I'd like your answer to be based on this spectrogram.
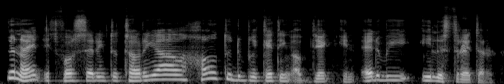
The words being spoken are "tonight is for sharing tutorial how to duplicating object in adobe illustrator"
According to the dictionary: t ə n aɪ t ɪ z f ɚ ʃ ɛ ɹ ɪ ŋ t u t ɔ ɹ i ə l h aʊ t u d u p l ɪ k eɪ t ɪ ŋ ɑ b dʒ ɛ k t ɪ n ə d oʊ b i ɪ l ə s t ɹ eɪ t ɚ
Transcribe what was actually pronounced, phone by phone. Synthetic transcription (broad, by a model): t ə n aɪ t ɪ s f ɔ s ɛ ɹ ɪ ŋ t u t ɔ ɹ i ə l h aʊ t u d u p l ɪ k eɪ t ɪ ŋ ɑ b dʒ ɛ k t ɪ n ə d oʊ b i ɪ l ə s t ɹ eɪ t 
